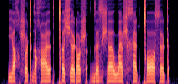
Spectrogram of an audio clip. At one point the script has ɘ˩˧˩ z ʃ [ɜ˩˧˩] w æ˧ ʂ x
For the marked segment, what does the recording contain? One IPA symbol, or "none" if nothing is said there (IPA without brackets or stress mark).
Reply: ɜ˩˧˩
